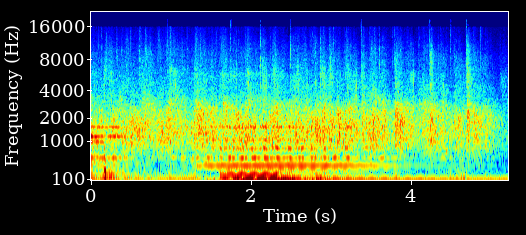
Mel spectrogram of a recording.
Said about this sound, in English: So praise God. We need to give him a hand. That's really cool. Hallelujah. Come on, clap your hands like you really mean it.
